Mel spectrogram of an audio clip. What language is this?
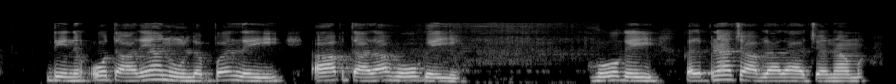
Punjabi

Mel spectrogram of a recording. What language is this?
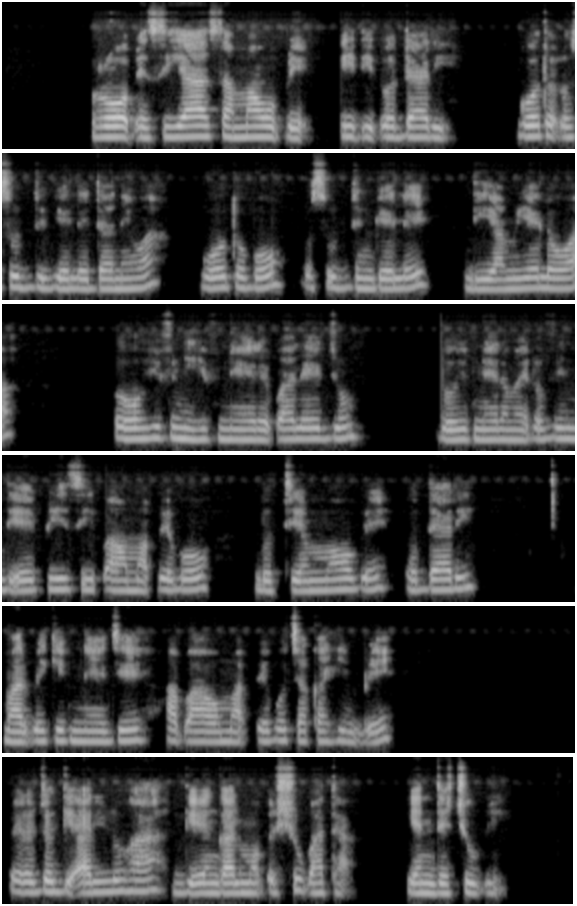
Fula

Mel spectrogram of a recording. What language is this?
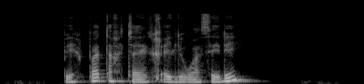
Puno Quechua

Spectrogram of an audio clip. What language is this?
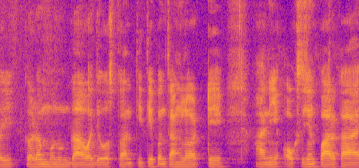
Marathi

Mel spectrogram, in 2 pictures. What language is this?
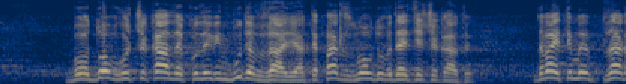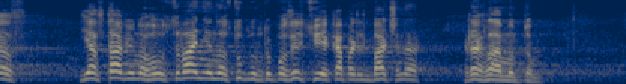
Ukrainian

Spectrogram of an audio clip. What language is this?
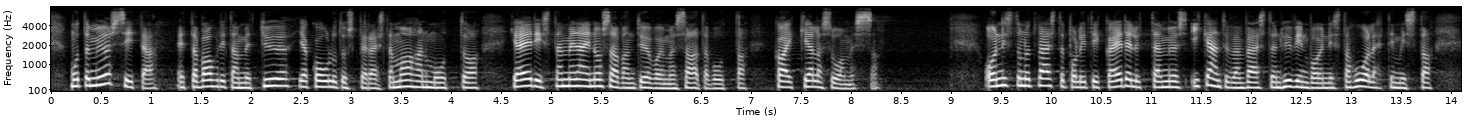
Finnish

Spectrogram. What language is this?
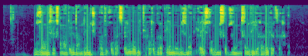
Georgian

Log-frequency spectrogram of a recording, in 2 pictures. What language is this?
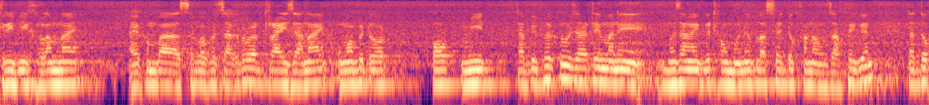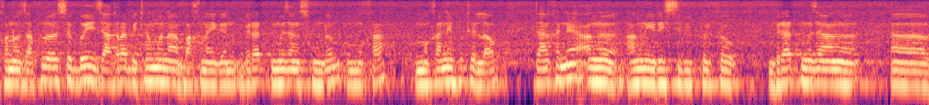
Bodo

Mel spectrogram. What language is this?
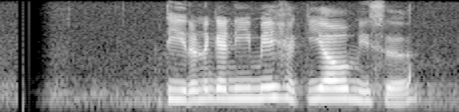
Sinhala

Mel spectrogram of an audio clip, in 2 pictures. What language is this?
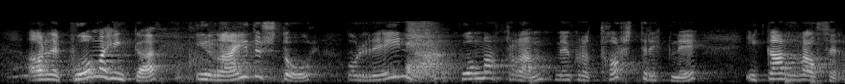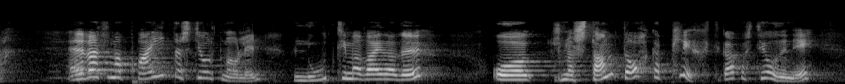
Icelandic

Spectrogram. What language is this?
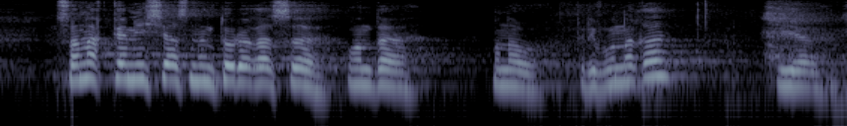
Kazakh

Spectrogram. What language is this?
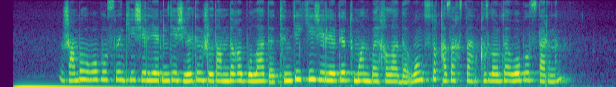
Kazakh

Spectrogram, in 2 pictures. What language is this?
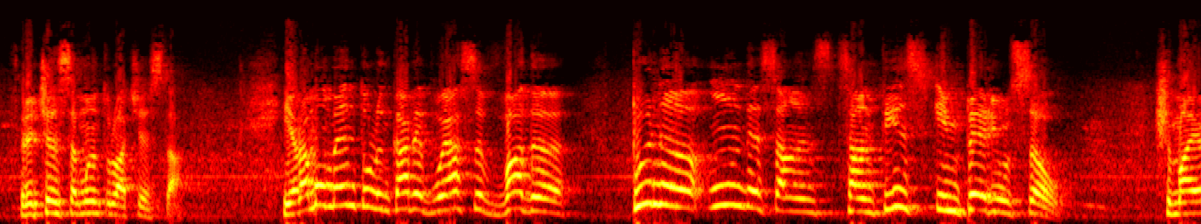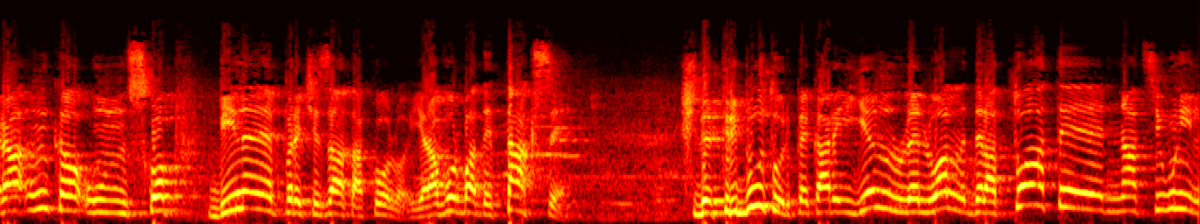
Romanian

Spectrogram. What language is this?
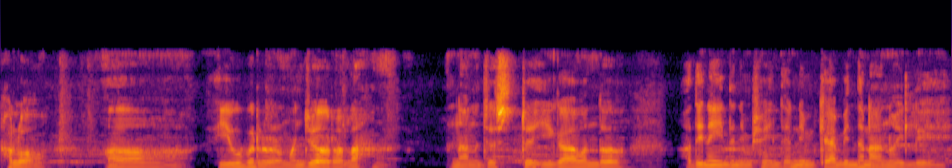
Kannada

